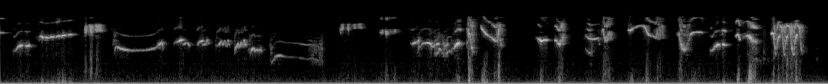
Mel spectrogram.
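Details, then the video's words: Oriental magpie-robin master song for training birds in morning or evening sessions: clear whistles, a run of repeated falling notes, then a fast jumble of sharp chips, buzzy bursts and mimicked high notes. "SUARA BURUNG - Masteran Terbaik Kacer"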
